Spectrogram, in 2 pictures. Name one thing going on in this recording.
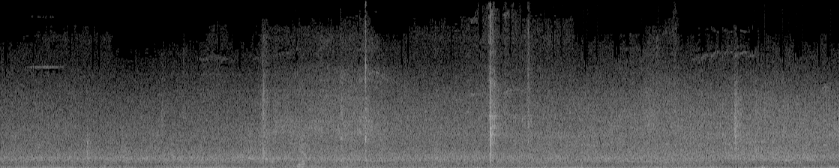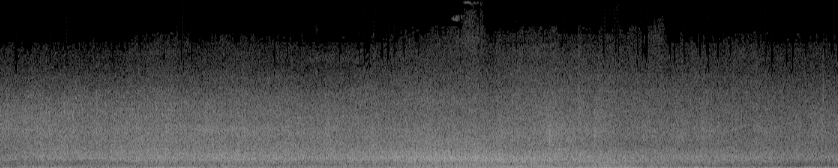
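Bicycle wheels roll over pavement.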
